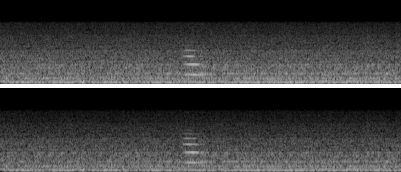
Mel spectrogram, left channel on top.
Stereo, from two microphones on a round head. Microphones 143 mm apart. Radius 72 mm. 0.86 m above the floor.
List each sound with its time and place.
1.8 s a flute: 55° right (ahead or behind), 5.5 m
